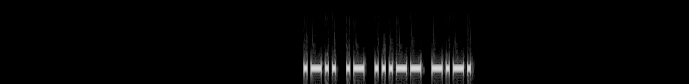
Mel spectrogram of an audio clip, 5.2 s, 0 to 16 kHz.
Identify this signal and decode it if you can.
Morse code, heard as a keyed tone, about 46 wpm, 700 Hz. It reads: LA3C
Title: DXCC-100 Call Signs - 4 Characters - Repeated 3x - 45wpm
